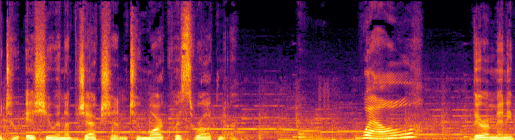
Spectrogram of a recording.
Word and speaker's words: Marquis: Marquis, that's how you say it.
